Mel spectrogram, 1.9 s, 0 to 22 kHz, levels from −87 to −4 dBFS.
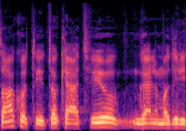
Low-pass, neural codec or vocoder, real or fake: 19.8 kHz; vocoder, 44.1 kHz, 128 mel bands every 256 samples, BigVGAN v2; fake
